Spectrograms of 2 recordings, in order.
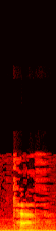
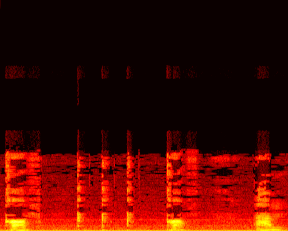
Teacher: Qaf, on the other hand, is different. It's pronounced in the back of the throat.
